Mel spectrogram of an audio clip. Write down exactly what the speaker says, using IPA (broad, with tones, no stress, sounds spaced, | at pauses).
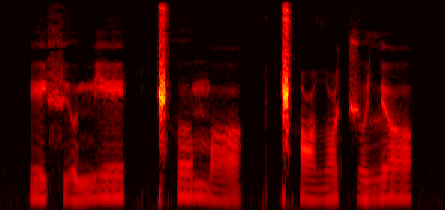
ɪ˨ fʲ o˨ mʲ e˦ | ǁʰ o˦ m ɔ˨ | ǁʰ ɔ˨ ðˤ o˨ t͡ʃ o˨ lʲ ɔ˦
